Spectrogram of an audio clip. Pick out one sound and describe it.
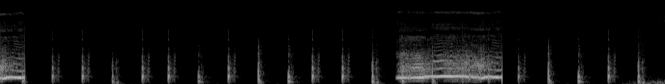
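Footsteps crunch steadily on rough stone.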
